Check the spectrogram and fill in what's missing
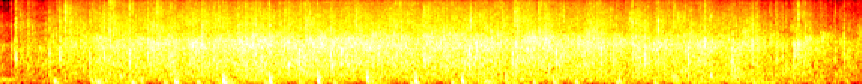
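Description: Audience applause at a sports performance event in La Roche-sur-Yon, greeting a Thai boxing coach: steady, dense clapping from a seated crowd, even in loudness throughout and free of talk.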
